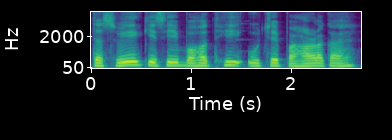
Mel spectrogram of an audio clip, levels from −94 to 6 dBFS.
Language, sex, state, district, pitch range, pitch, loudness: Hindi, male, Jharkhand, Ranchi, 140-165 Hz, 150 Hz, -12 LUFS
